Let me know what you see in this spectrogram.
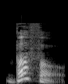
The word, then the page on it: buffo: British English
